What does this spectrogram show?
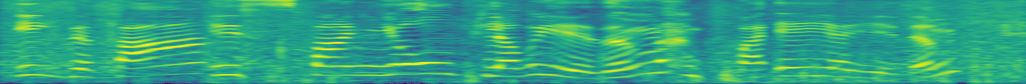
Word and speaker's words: paella: Paella yedim. Biz ona Rusça paella diyoruz ama biliyorsunuz İspanyolcada iki el yan yana olunca y olarak okunuyor.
